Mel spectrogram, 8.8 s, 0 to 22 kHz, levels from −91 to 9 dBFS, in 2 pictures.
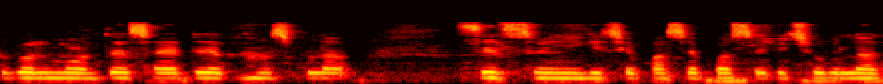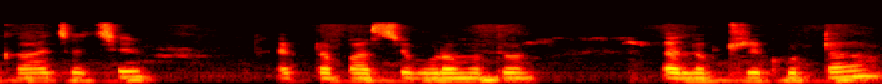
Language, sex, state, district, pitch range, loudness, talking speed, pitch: Bengali, female, West Bengal, Malda, 210-220 Hz, -29 LUFS, 145 wpm, 215 Hz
